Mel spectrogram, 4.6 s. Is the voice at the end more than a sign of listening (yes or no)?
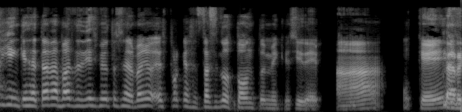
yes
